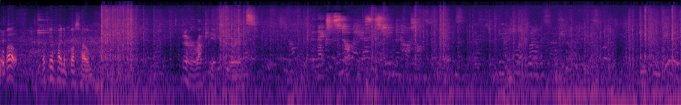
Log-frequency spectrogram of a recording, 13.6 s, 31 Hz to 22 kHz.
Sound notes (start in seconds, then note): 6.2 bus announcement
